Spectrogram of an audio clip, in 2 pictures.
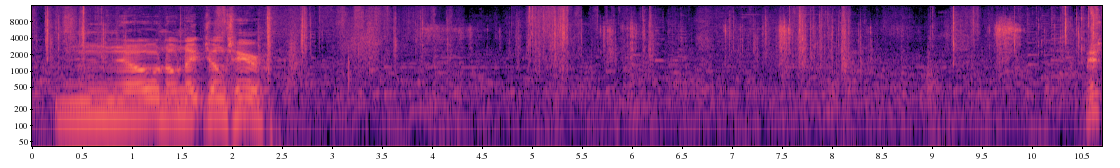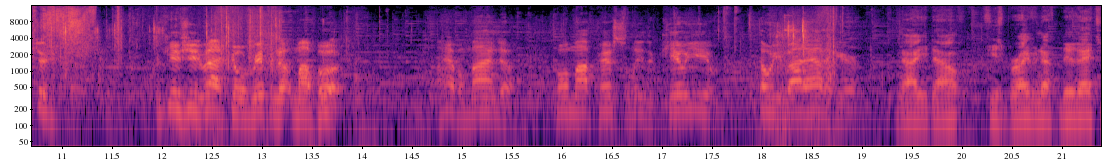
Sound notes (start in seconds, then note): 0.0 melodic piano music; 0.0 pages rustling; 4.7 pages rustling; 9.1 page tearing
